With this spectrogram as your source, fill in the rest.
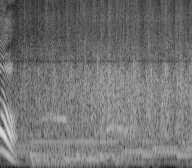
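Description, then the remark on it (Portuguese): An audience applauds in a steady, continuous wash of clapping, while sustained organ or keyboard notes hold underneath after a brief falling sweep at the start. “Aplauda Jesus por isso.”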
